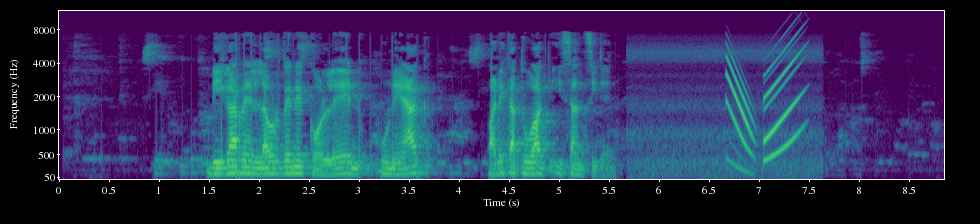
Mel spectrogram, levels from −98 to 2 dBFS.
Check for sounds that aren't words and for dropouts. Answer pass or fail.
fail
